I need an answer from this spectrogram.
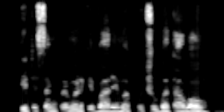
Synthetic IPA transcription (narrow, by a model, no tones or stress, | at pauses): kɪʈʰsə̃ŋkɾəməɽ̃kebaːɾemãkʊt͡ʃʰũbɐt̪aːʋao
